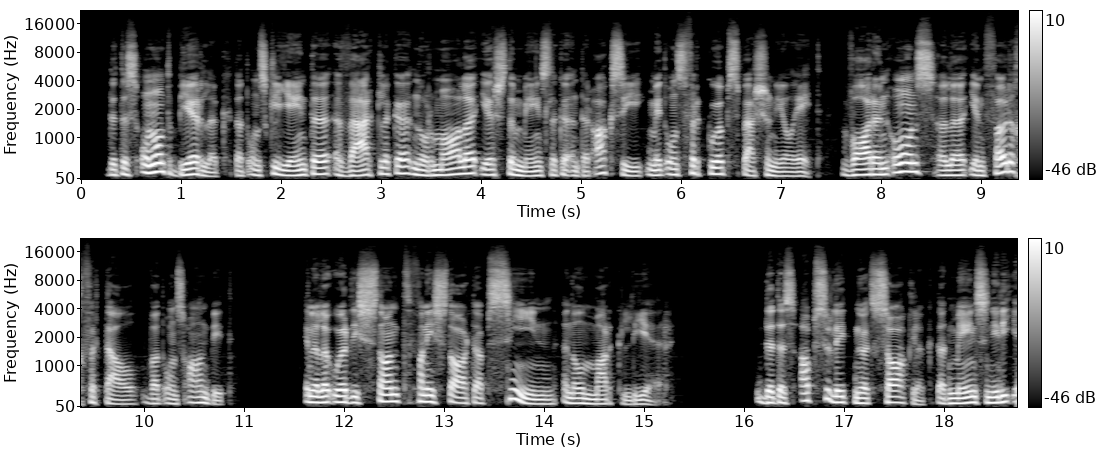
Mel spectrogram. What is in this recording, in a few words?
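Afrikaans, male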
